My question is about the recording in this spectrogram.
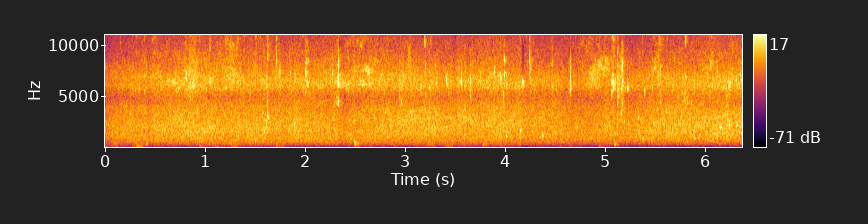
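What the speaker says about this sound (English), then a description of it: "It's nice waves." Lake waves lap and splash around a kayak near Copper Harbor, a continuous close wash of water with small irregular slaps against the hull and no voices.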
